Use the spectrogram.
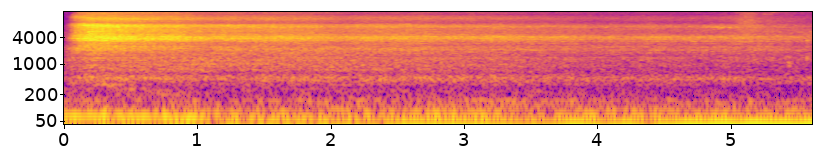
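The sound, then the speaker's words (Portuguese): A slow, controlled exhale through the right nostril during an alternate-nostril breathing exercise: one soft, steady, airy hiss of breath that continues without a break at low volume. “Bem devagarzinho, vai soltando o ar pela narina direita.”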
